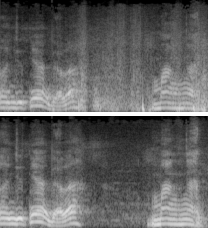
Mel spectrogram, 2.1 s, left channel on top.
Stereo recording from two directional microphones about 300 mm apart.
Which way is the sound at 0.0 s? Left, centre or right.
Right.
